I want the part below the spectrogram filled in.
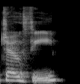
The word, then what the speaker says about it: Jyoti: I've heard it pronounced Joti, but it seemed like more often it was pronounced Jothi. It's, I think, Jothi Singh. So I'm going to go with Jothi.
